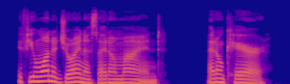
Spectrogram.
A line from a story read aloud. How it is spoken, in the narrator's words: she said flatly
